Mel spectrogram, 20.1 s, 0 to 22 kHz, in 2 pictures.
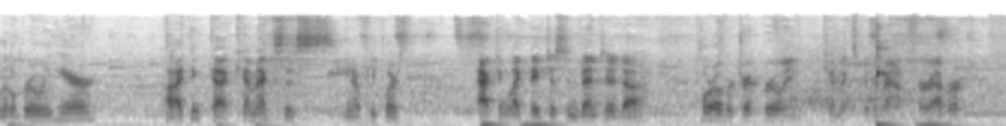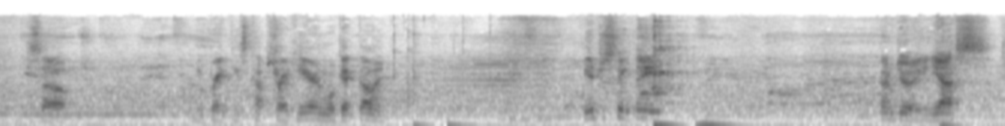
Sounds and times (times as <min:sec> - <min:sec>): Speech: 0:00.0 - 0:01.0, 0:01.6 - 0:04.1, 0:04.8 - 0:09.7, 0:10.3 - 0:10.8, 0:12.0 - 0:13.9, 0:15.9 - 0:16.7, 0:18.9 - 0:20.0
Music: 0:00.0 - 0:20.1.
